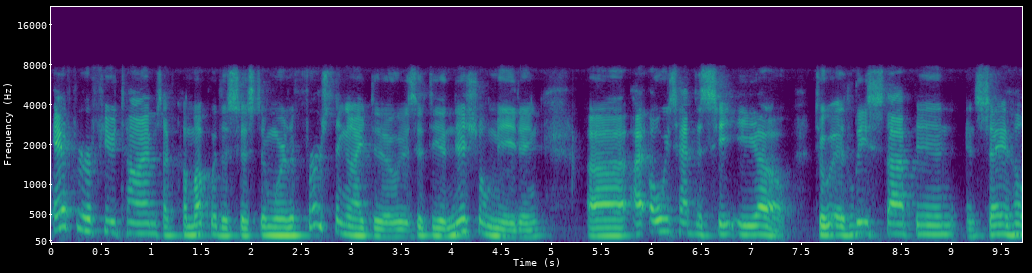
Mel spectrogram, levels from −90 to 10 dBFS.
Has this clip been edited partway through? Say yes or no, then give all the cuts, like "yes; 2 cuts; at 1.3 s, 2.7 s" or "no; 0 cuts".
no; 0 cuts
